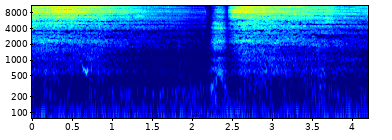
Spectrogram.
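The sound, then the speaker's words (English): People make a long, steady snake-like hiss, a breathy high sound that continues throughout with a brief gap in the middle, fairly loud, with no talking. “Now, can we hiss like a snake?”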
